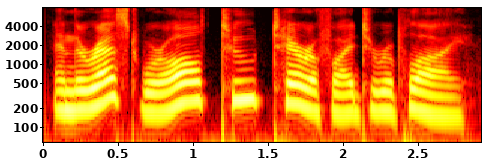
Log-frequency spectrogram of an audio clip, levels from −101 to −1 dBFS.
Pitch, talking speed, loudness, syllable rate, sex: 200 Hz, 185 wpm, -16 LUFS, 5.0 syllables/s, female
